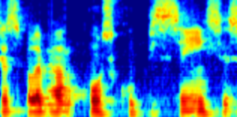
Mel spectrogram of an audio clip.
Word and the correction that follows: concupiscência: sei lá, conscupiscência, é isso mesmo? – Concupiscência.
